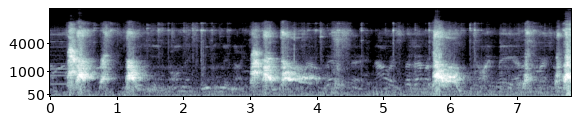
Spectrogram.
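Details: Miniature Pinschers and a Jack Russell Terrier worked up into a frenzy, giving sharp, high barks in short bursts with gaps between them. Faint voices and some background noise run underneath.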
